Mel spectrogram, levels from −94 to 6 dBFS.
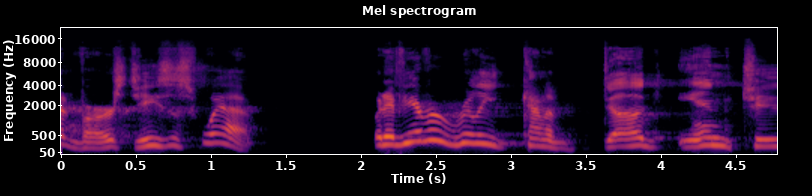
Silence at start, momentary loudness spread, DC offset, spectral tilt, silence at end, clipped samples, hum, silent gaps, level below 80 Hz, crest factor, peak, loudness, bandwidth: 0 s; 7 LU; under 0.1%; -3 dB/octave; 0 s; under 0.1%; none; 1.97-2.08 s; under -90 dBFS; 20 dB; -20 dBFS; -39 LUFS; 15.5 kHz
